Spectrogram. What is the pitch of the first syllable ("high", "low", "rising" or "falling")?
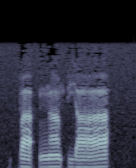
low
